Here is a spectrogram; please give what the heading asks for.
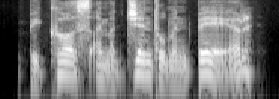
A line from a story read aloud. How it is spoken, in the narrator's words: he grumbled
